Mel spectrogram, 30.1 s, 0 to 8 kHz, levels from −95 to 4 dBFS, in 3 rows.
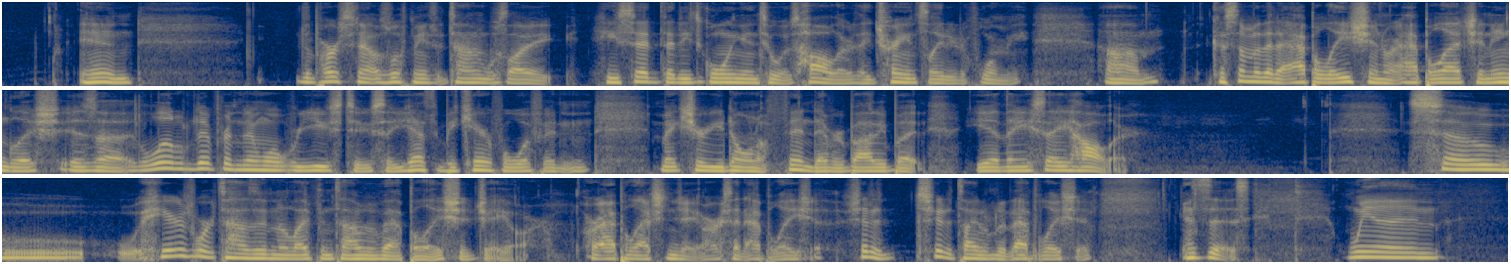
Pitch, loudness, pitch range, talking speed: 140 Hz, -23 LUFS, 125-160 Hz, 180 wpm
